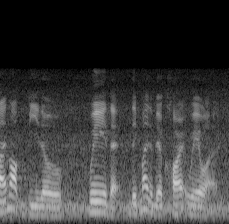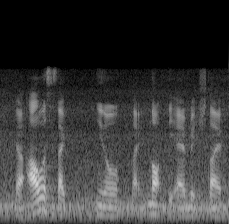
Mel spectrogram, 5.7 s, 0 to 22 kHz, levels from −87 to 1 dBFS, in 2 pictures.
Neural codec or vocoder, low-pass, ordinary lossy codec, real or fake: none; 7.2 kHz; none; real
